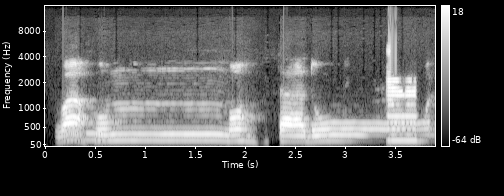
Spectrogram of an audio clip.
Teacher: ادغام ہو جائے گا. مرج کر دیں گے میم کی آواز کو، میم میں غنہ کریں گے بھرپور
